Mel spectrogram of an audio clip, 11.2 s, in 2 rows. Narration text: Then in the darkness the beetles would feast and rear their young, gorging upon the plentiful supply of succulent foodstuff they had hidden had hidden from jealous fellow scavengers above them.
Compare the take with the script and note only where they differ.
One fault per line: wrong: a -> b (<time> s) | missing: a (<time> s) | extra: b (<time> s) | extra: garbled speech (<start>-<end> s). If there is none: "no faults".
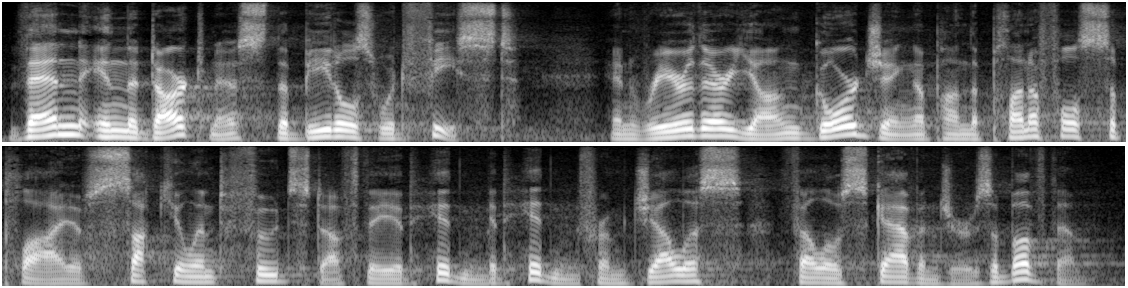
no faults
